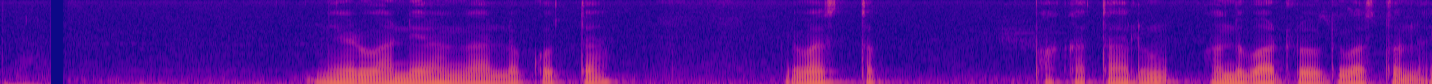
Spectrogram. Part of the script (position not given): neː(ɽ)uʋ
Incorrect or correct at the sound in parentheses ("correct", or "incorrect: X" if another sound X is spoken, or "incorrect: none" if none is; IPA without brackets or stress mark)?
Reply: correct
